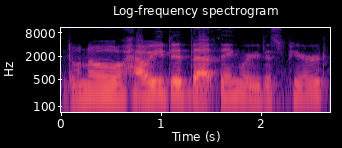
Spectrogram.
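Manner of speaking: normal talking voice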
